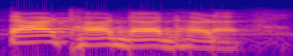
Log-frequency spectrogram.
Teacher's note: लेकिन आपका जो ट दिया है ये दोस्तों आपका मूर्धा से उच्चारित होने वाला वर्ड है। ट ठ ड ढ ड़, इनका उच्चारण जो है आपका मूर्धा से होता है।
